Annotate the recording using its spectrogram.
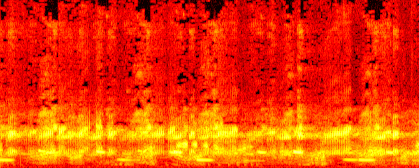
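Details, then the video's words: Dense frog chorus of many overlapping croaks, rough pulsed calls layered with short tonal notes, continuous with no pauses; no other sounds stand out. "FROGS CROAKING"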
